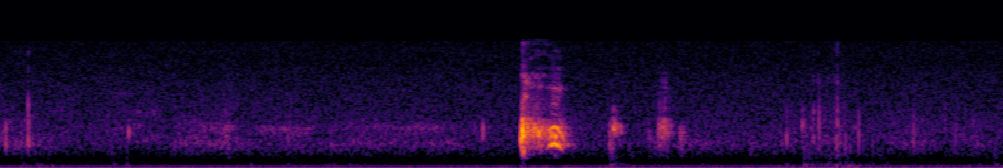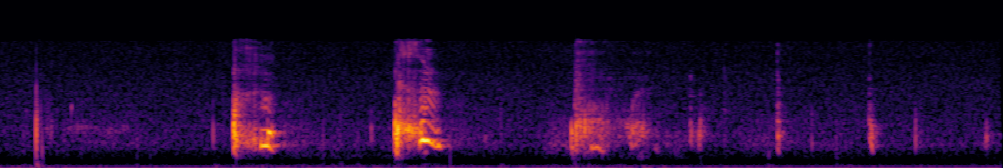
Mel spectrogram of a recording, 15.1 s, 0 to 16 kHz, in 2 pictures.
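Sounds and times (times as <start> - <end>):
young child coughing: 3.9 - 4.4, 9.3 - 9.7, 10.5 - 11.0, 11.8 - 12.5.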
